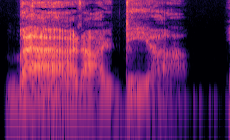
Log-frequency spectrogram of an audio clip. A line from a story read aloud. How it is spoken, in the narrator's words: he growled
